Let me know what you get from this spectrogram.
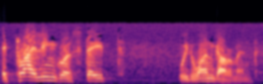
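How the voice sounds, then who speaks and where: An actor playing a weary, compliant young president-to-be with a measured, formal manner in a radio drama. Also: male voice, mid-range voice, very animated, creaky. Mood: composed. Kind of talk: old-time radio drama acting. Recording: dull, hissy old radio broadcast.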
